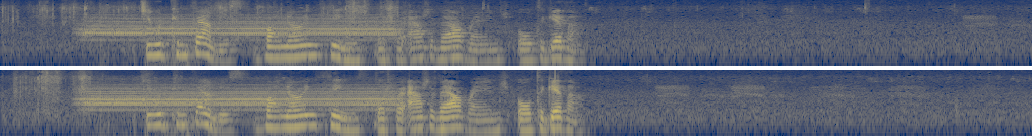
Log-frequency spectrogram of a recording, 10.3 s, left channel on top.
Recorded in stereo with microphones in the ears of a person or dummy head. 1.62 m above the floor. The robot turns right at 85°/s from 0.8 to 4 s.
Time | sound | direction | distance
1.4 | a woman speaking | 65° left | 1.1 m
